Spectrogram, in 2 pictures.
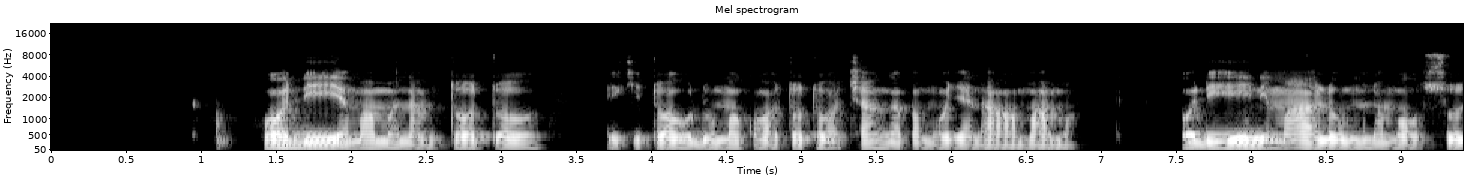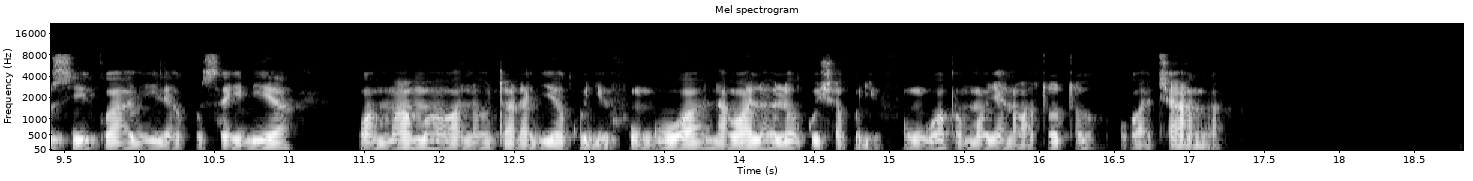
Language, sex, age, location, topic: Swahili, male, 25-35, Dar es Salaam, health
